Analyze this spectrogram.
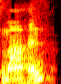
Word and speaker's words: Machenn: adding an end to it so it is pronounced as Mahan Mahan Innovations yeah it was amazing sir according to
